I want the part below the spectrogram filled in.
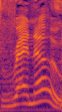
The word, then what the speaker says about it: Renault: Thanks, Stu from Scarborough, who's texted to say, Dave, it's spelt Renault, but commonly pronounced Renault. – No, give over. – It's Renault. – Stu. That's Renault. – Is it a silent T? – Yeah, apparently I didn't realise that, Stu.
